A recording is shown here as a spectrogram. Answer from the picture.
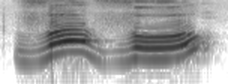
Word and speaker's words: vovô: acento circunflexo de chapeuzinho ele é usado sobre as vogais a e e o para marcar que a pronúncia da vogal deve ser fechada um exemplo para classificar para definir a diferença da pronúncia são as palavras vovô e vovó vovô você vai usar um acento circunflexo vovó você vai usar o acento agudo quando siconflexo um lado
